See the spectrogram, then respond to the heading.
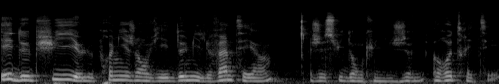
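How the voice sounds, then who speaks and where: A woman with a fairly low pitch talks at a fairly slow pace, showing ordinary pitch variation. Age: 60s. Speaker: retired nurse and health journalist. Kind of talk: interview. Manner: hesitant, many fillers.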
